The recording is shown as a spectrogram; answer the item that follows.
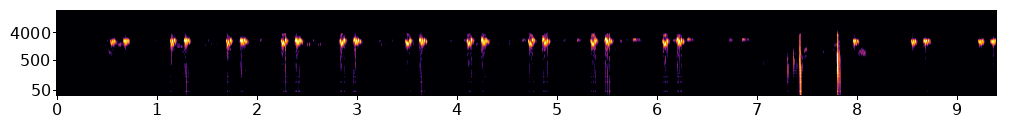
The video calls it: female quail call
